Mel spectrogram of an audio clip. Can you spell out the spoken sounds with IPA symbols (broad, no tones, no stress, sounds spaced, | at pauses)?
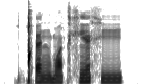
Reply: ǃʼ æ n b ɑ̃ k xʲ ɛ̃ x i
